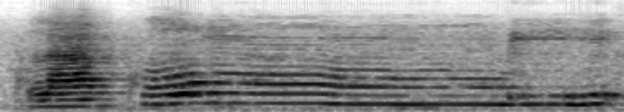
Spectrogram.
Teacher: masukkan ke hidung dan mulutnya ditutup, tapi tidak ditekan. Ditutup doang, tidak ditekan. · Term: ikhfa syafawi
